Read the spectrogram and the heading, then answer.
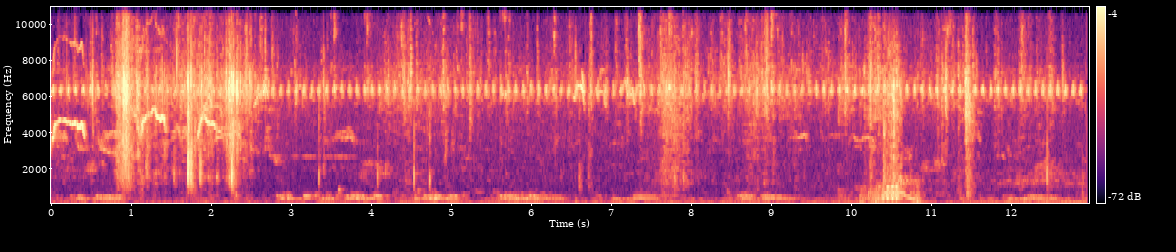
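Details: Pigeon of a local breed giving low repeated cooing notes, several in a row, with other birds' thin high whistles overhead and some handling noise in an enclosed space.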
